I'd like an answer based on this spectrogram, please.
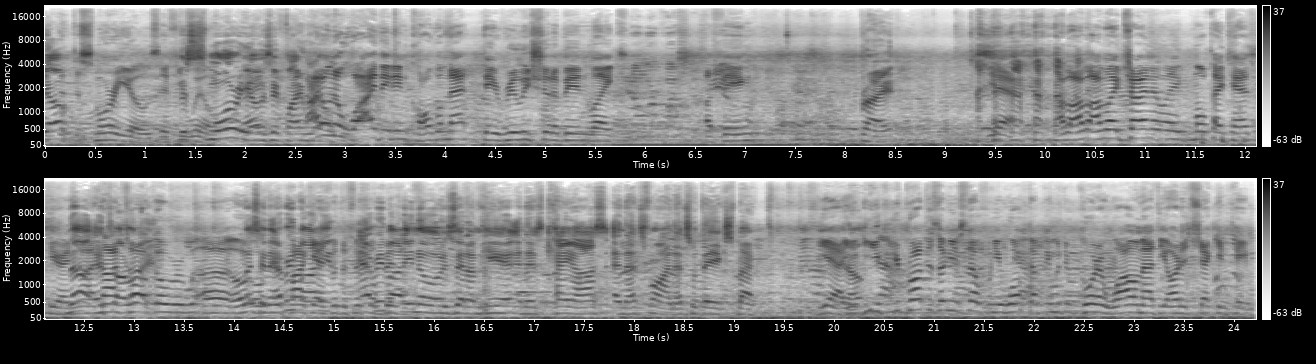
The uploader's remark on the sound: Live from This Is Hardcore 2019.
